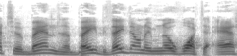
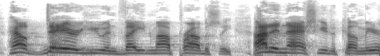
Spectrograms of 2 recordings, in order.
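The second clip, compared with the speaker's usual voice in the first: louder, higher indignant outburst; mad; 4 semitones higher, 8 dB louder than usual. Retold or imitated. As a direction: act out an offended homeowner, loud and raised. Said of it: "They got mad and said".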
